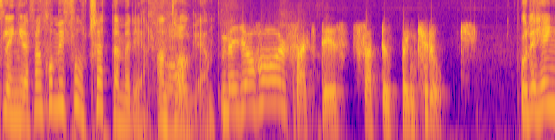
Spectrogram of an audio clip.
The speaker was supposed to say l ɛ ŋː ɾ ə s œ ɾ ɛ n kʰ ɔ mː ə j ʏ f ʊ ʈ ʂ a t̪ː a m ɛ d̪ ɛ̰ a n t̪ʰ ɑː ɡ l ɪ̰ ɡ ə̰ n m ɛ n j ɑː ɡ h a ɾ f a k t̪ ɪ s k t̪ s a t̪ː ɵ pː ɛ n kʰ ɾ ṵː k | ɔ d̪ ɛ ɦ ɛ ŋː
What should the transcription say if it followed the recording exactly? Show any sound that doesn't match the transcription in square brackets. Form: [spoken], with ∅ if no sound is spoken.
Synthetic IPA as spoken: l ɛ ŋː ɾ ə [f] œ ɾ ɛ n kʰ ɔ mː ə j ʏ f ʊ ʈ ʂ [ɛ] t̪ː a m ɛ d̪ ɛ̰ a n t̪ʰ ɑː ɡ l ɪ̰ ɡ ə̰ n m ɛ n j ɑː ɡ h a ɾ f a k t̪ ɪ s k t̪ s a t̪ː ɵ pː ɛ n kʰ ɾ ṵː k | ɔ d̪ ɛ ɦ ɛ ŋː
